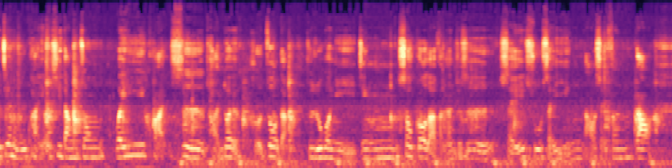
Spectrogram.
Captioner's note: explaining in Chinese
